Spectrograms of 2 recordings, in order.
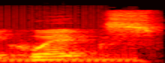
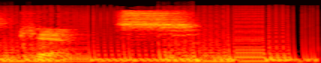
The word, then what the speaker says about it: Qyx: Dodge those guys yes this game is pronounced kicks a lot of people say Quicks but it is kicks no go away guys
